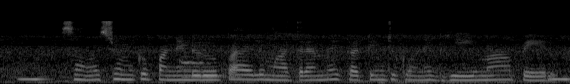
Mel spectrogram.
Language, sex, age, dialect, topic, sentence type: Telugu, female, 25-30, Central/Coastal, banking, question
